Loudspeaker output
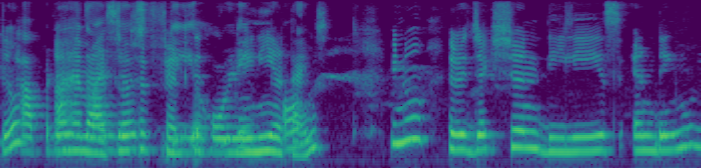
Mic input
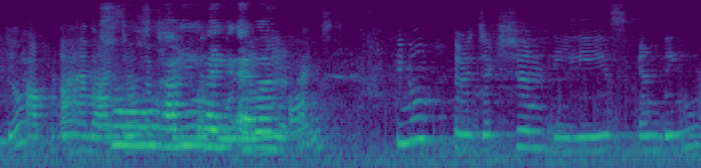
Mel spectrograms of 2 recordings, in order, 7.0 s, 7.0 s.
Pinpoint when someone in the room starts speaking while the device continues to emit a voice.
0.9 s

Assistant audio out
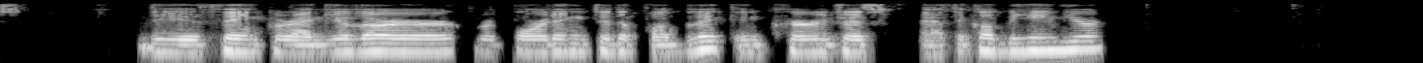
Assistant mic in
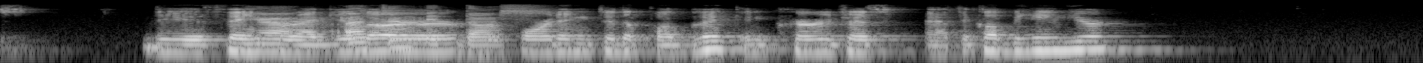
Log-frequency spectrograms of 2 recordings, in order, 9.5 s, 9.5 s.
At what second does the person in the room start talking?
1.6 s

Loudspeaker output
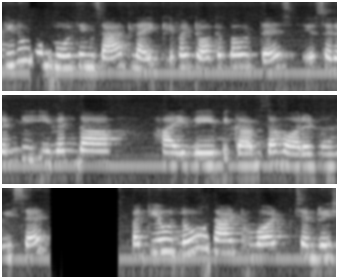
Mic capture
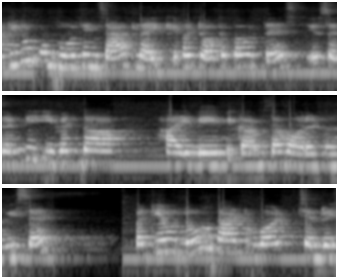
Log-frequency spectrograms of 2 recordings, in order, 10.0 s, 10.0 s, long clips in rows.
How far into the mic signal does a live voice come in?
none

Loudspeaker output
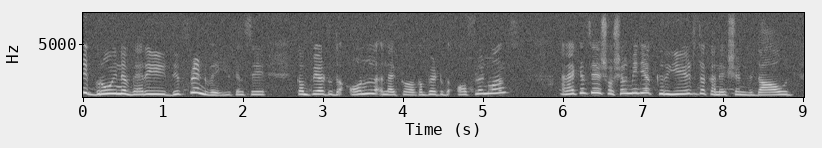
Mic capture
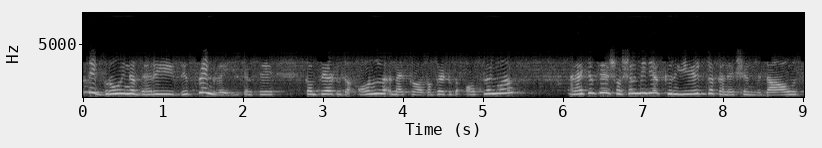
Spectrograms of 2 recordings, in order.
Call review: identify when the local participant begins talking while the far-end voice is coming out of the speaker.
none

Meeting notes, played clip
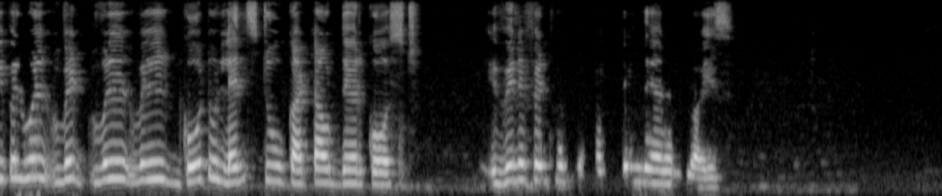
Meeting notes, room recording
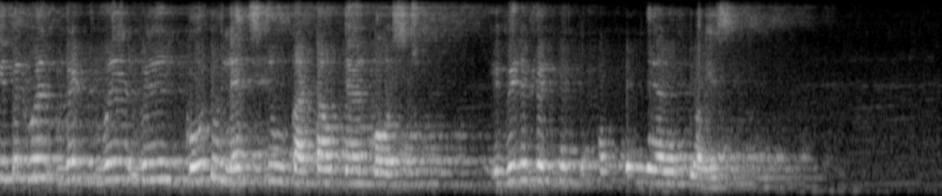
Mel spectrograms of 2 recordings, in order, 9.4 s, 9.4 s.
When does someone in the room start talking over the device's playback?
none

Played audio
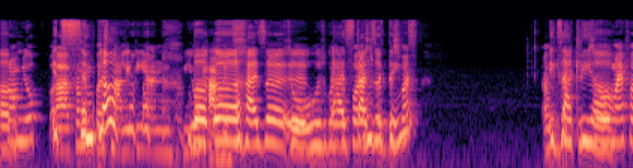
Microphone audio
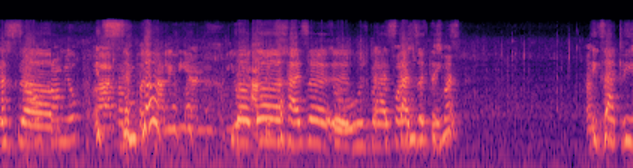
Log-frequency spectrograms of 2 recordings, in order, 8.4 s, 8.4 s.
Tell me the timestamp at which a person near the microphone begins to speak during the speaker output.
none

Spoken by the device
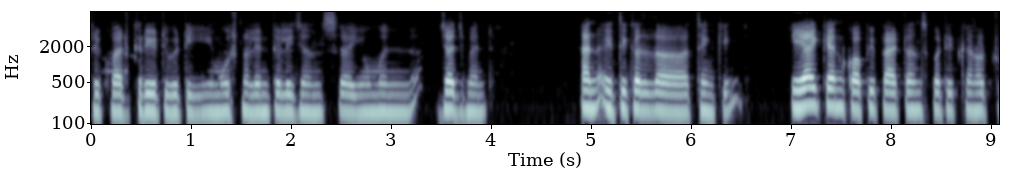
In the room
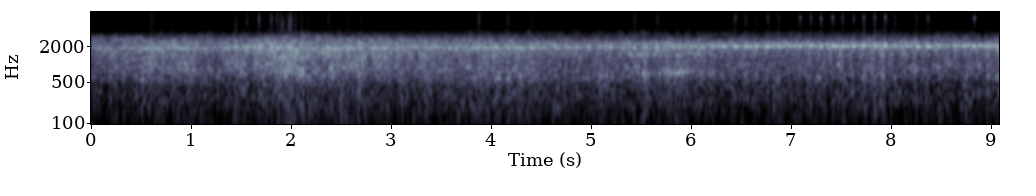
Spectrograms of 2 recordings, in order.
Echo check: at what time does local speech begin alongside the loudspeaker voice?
none

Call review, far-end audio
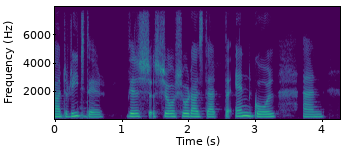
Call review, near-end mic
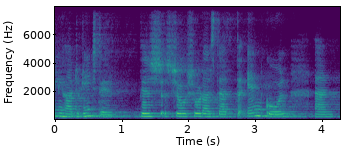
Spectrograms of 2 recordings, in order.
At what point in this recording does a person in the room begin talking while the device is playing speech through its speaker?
none

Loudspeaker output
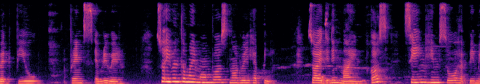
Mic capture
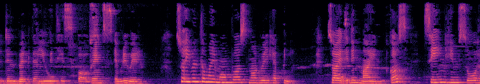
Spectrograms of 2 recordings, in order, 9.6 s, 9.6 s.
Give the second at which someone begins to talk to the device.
0.6 s

